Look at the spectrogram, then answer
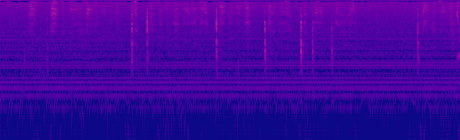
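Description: A marker or chalk taps and scratches across a board as a formula is written during a logic lecture. Short strokes come in irregular bursts, close and fairly quiet, over a steady background hum, with no talking.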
